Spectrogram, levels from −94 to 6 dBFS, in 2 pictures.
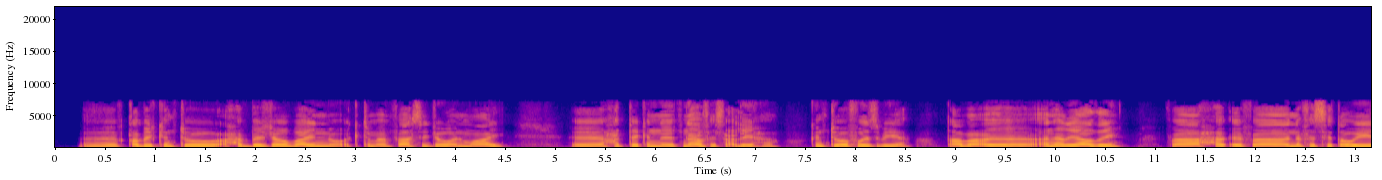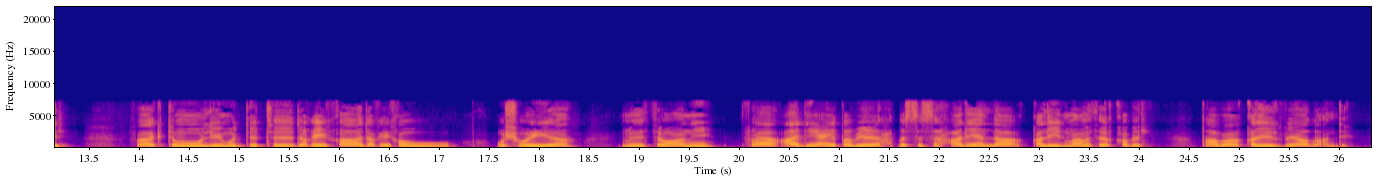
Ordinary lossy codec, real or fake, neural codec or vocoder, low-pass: none; real; none; 7.2 kHz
